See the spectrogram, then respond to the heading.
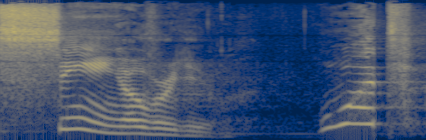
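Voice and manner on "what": high, incredulous What; stunned what from the pulpit; amazed. Real, not acted. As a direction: jump up in disbelief. Amazed at God singing.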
